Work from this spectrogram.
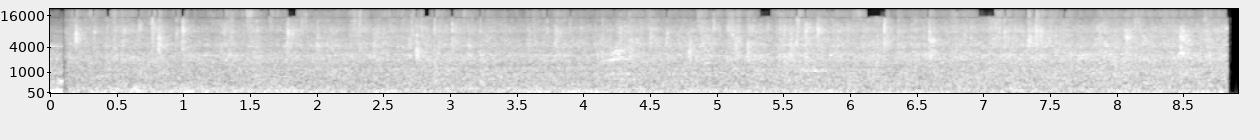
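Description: Steady rain pours down at night before a Ugadi festival, a dense, even hiss of drops striking surfaces that carries on without a break, close and constant.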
